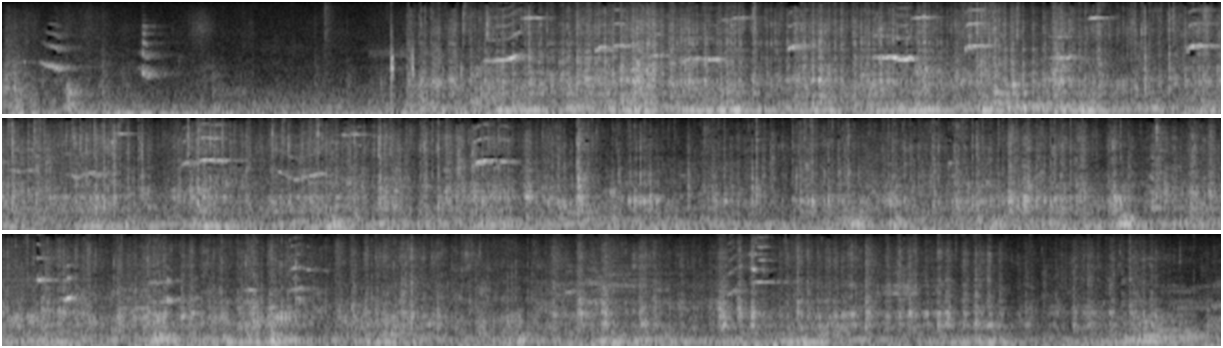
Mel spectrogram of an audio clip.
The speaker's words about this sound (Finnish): lihamyllyn ääni tällä.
